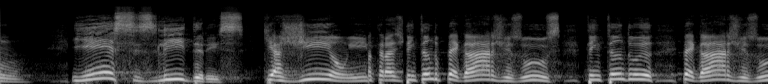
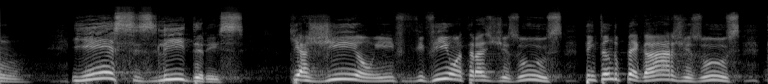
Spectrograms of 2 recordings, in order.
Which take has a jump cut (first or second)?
first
